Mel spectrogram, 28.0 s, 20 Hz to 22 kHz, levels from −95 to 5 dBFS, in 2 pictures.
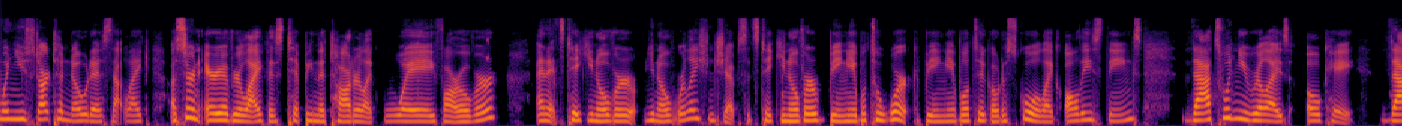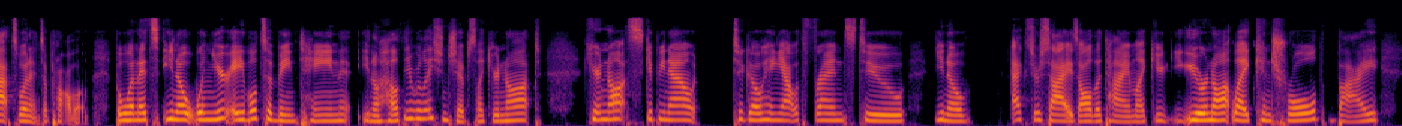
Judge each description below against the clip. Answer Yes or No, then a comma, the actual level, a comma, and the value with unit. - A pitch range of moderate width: Yes, average, 3.2 semitones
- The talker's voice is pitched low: No, high, 200 Hz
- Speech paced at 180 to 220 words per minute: Yes, fast, 205 wpm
